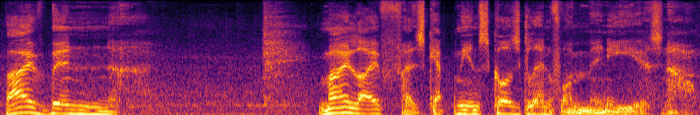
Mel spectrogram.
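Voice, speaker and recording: Weary middle-aged fantasy game scholar: halting, brooding, creaky voice with wide swings in pitch, music underneath. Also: male voice, animated, slight background noise, heavily acted. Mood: wistful, regretful. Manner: halting, brooding, muttering to himself. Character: grieving, weary older male scholar mending a relic. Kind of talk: dramatic fantasy game dialogue. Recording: dramatic music behind dialogue.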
